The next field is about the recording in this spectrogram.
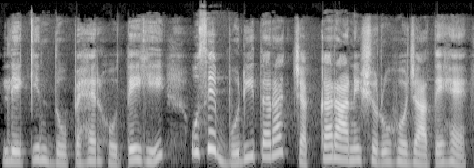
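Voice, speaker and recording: A woman's voice: medium pitch, big pitch swings, measured pace, darkish tone. A woman reading scripted children's story narration.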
